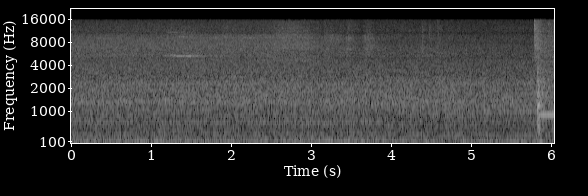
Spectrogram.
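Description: MTR Island Line M-Train running into the station and slowing, a steady low rumble heard from inside the car. Right at the end a sharp clack sounds and a two-tone beeping begins.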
